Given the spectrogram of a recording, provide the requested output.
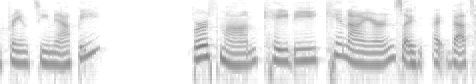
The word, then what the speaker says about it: Kinirons: episodes, adoptive mom Francine Appy, birth mom Katie Kinirons, that's how you pronounce it, Mejia, and adoptee Allison Olson.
